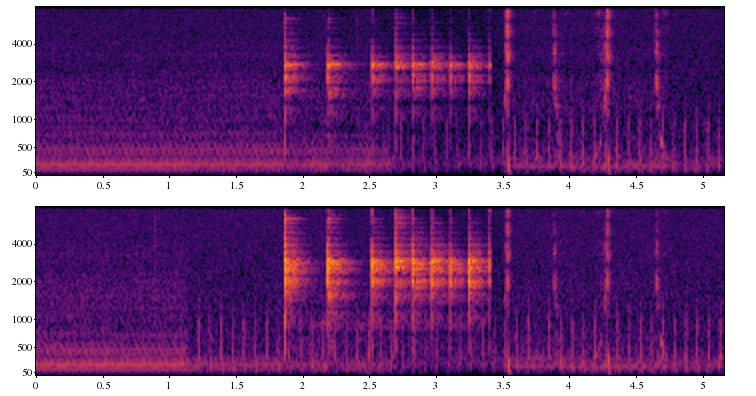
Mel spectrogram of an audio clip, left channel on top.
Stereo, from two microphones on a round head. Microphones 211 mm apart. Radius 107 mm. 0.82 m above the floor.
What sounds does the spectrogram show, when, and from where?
1.9 s a clap: 60° right (ahead or behind)
3.5 s scissors: 45° left (ahead or behind)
